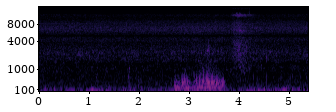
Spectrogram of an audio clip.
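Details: Sleeping French bulldog snoring: one loud, rattling snore about a second long rising out of a low, rumbling background.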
